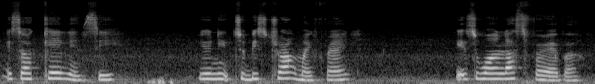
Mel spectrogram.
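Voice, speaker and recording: Supportive girlfriend-confidante, played by a woman, high pitched, advising, radio drama with slight noise. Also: unhurried, a little mellow, lightly acted, rough recording. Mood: soothing. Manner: soothing, advising. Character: concerned, steadying best friend, a supportive young woman. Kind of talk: amateur radio drama acting.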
